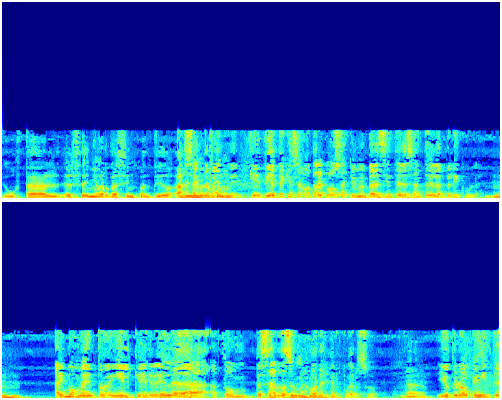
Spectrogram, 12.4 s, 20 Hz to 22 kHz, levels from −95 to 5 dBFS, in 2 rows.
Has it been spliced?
yes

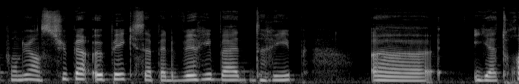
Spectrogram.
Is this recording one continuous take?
yes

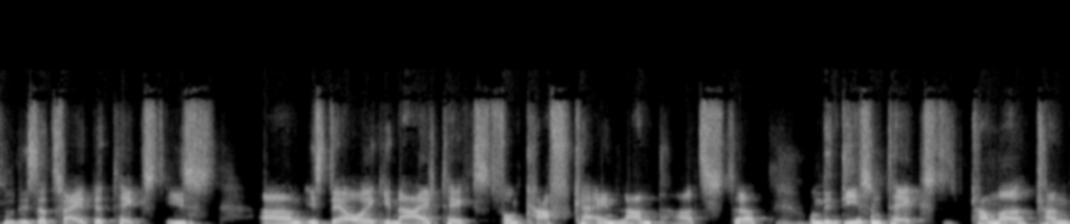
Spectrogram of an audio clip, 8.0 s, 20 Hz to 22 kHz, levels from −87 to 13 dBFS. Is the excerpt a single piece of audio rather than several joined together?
yes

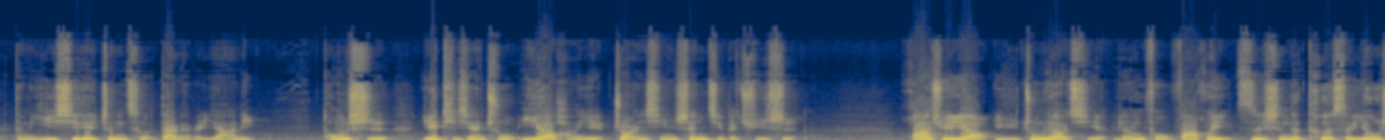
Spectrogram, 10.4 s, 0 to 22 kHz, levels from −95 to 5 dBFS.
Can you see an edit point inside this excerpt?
no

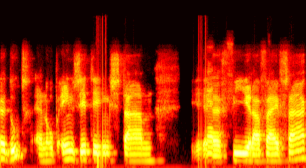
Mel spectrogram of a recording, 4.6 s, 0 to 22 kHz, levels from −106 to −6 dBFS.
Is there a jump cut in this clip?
no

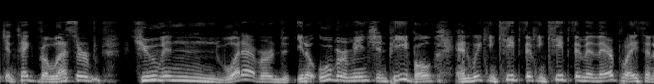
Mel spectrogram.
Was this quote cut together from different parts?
yes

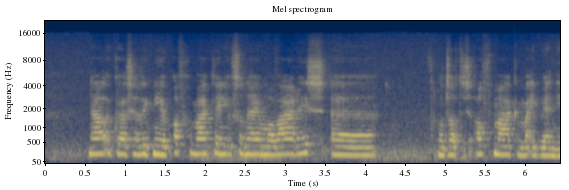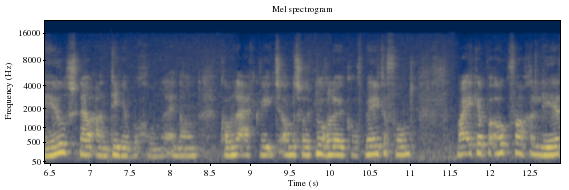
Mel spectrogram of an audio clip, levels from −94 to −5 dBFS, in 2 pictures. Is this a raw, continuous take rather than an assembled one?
no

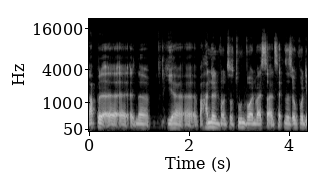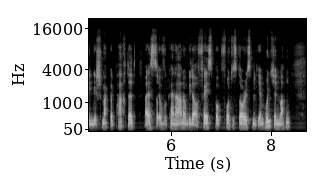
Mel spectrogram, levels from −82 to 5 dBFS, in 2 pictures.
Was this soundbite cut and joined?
yes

